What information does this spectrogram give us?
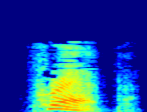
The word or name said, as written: prep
